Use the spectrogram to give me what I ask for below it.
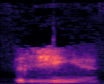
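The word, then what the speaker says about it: Varginha: Well, I may be pronouncing it wrong. It's V-A-R-G-I-N-H-A. Virginia, okay.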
